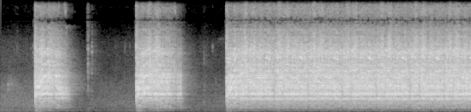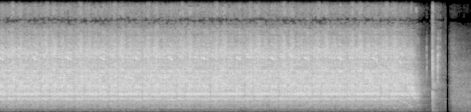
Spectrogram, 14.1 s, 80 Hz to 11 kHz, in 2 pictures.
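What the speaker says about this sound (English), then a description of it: "I'm going to crank this over and see what happens" A Polaris RZR 900 engine with a newly installed cam cranks over on the starter, first in two short bursts and then in one long, steady, loud whir lasting about ten seconds.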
